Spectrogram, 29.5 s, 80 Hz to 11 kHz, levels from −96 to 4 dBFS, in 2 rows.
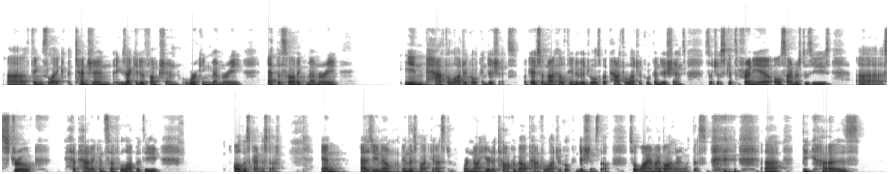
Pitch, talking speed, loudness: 90 Hz, 120 wpm, -20 LUFS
